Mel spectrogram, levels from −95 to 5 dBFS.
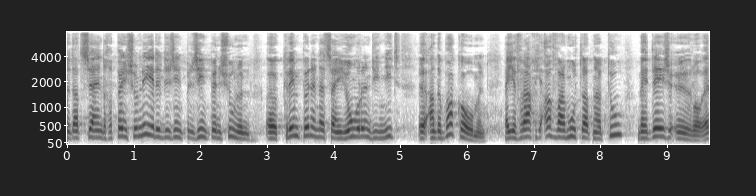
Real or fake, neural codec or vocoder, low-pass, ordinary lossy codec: fake; codec, 16 kHz, 16 kbps, FreqCodec, smaller model; none; none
